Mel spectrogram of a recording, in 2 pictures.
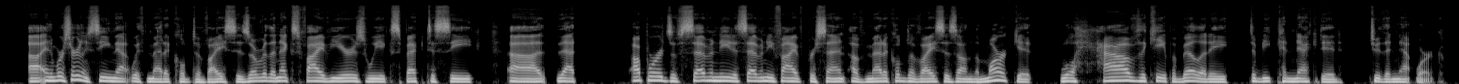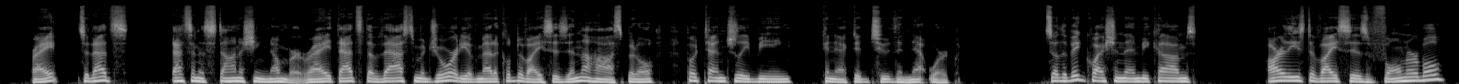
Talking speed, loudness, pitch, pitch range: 155 wpm, -20 LUFS, 135 Hz, 125-155 Hz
